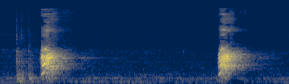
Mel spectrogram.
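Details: Two loud, abrupt barks from a domestic dog, nearly two seconds apart. Short, broad and punchy, each is preceded by soft low noises, in a quiet indoor setting.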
